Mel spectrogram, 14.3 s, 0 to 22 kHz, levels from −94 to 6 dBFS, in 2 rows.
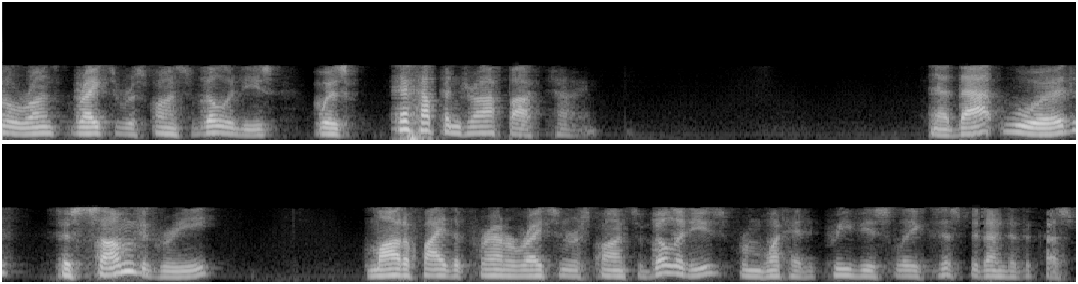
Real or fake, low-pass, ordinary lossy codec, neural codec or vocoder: fake; 7.2 kHz; AAC, 16 kbps; codec, 16 kHz, 0.5 kbps, X-Codec, WavLM features, trained on Multilingual LibriSpeech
